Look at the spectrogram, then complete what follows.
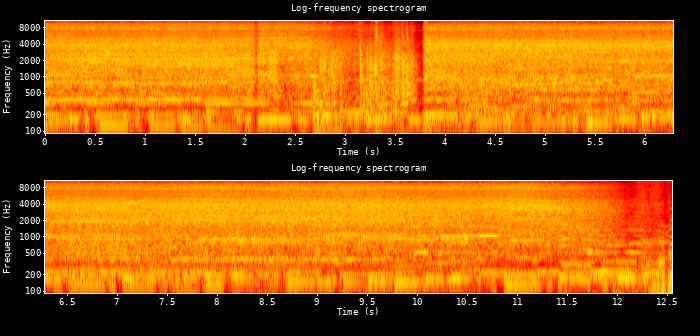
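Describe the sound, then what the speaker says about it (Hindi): An electric saw cuts through a giant homemade Bounty bar block, a steady loud whine and grind running throughout with a brief dip midway. "एक इलेक्ट्रिक आरे के साथ इसे काट लेंगे।"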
